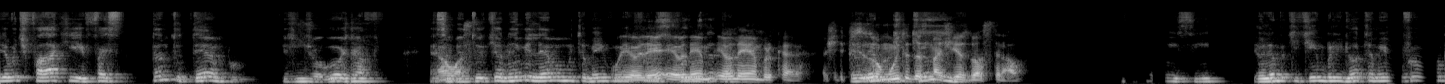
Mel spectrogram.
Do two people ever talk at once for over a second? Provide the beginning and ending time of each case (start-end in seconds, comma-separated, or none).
6.1-7.5, 8.5-9.8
